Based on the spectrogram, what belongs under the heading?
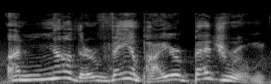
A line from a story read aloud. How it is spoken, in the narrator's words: Kara cried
